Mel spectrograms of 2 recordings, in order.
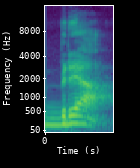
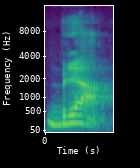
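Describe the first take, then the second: Both takes have the same delivery.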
